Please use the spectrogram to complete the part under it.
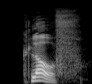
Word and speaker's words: Clove: Wie wird's ausgesprochen? – Clove. Also Clove. Das ist ja Clove.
